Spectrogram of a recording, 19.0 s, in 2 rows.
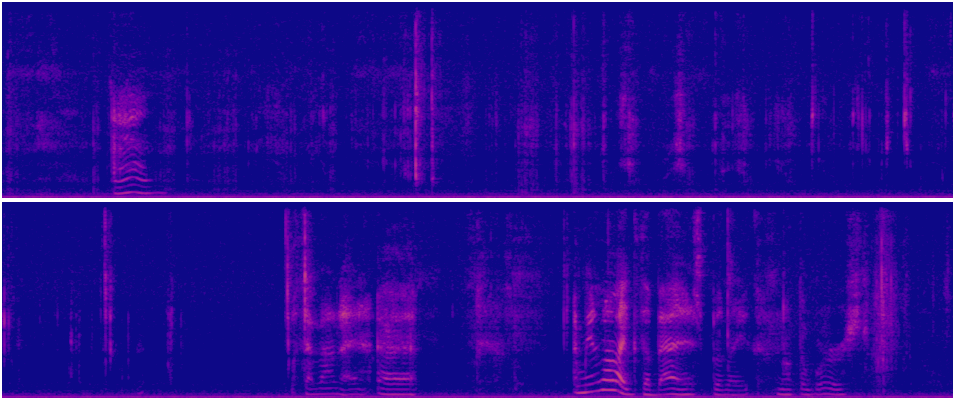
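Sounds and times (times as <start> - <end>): cookie crunching: 0.0 - 11.4, 18.0 - 19.0
steady low hum: 0.0 - 19.0.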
